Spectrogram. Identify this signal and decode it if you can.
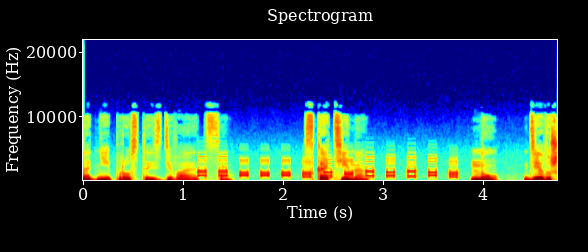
DTMF, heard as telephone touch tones, dialled by machine, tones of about 80 ms. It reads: 9977712*65381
